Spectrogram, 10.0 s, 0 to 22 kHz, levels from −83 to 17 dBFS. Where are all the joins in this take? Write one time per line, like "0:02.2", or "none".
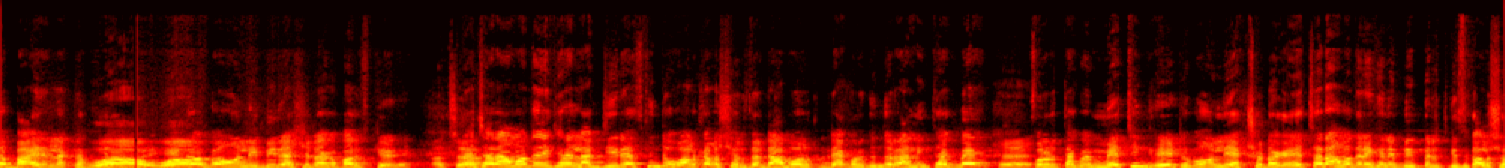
none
